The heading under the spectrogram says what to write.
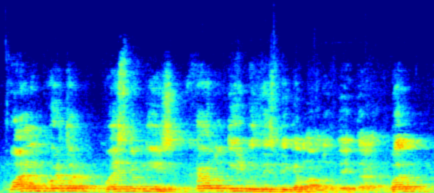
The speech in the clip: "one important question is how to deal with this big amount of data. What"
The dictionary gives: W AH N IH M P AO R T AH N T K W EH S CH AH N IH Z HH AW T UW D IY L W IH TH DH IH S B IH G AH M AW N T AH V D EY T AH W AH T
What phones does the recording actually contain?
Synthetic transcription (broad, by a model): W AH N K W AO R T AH T K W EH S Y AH N IH Z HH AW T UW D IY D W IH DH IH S B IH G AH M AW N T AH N D EY T AH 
